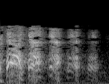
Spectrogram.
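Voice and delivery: high, loud spelled-out laugh; imitated laugh. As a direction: mimic the man's happy ha ha. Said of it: "I said".

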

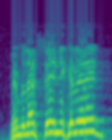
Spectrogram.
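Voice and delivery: loud, high-pitched taunting accusation; accusing devil. Acted. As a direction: throw it at him as the devil. Devil accusing Luther in story.

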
